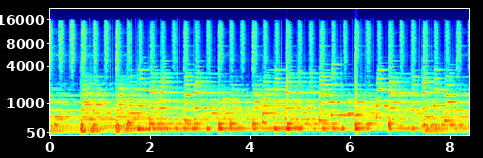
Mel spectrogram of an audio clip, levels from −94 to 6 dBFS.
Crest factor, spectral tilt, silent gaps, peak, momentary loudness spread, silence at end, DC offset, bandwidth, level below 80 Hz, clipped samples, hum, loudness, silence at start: 14 dB; -6.5 dB/octave; none; 0 dBFS; 4 LU; 0 s; under 0.1%; 16.5 kHz; -46 dBFS; under 0.1%; none; -15 LUFS; 0 s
